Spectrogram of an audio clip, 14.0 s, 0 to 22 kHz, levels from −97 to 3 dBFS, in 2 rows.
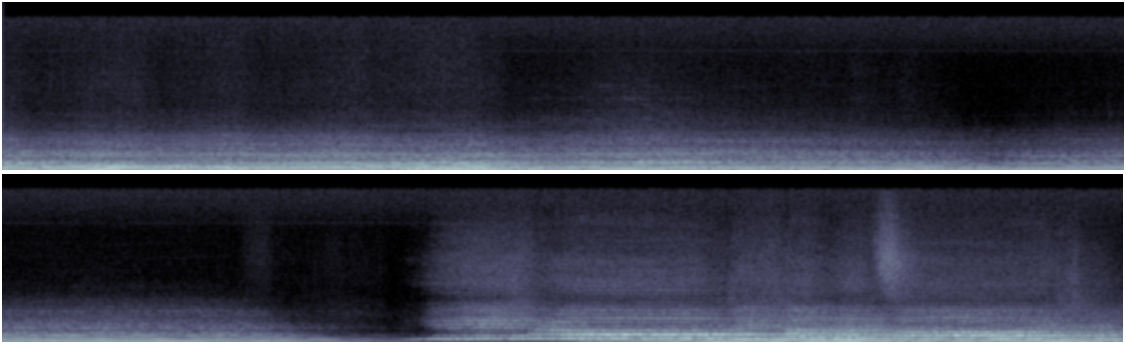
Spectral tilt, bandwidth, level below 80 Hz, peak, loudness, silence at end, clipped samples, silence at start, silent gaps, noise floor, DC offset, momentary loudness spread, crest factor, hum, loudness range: -6.5 dB/octave; over 20 kHz; -46 dBFS; -8 dBFS; -27 LUFS; 0 s; under 0.1%; 0 s; none; -51 dBFS; under 0.1%; 15 LU; 18 dB; none; 13 LU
